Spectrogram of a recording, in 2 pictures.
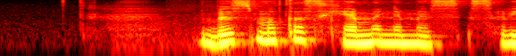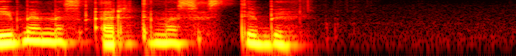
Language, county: Lithuanian, Vilnius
